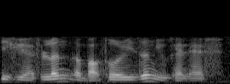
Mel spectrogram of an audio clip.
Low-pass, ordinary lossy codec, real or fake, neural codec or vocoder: 3.6 kHz; none; real; none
